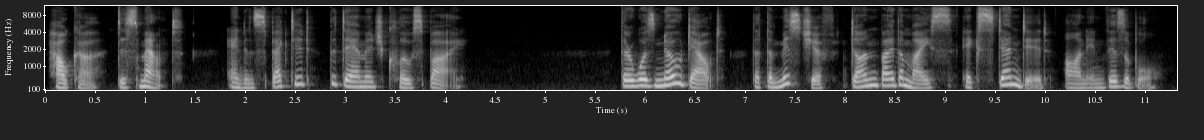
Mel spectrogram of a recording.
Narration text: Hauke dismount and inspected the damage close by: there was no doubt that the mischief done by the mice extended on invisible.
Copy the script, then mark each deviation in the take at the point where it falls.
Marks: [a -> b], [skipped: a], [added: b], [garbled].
Hauke dismount and inspected the damage close by: there was no doubt that the mischief done by the mice extended on invisible.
